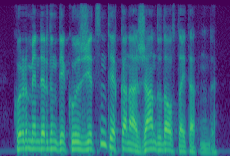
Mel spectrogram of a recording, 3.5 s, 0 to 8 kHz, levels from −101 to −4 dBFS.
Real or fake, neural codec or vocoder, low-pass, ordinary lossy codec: fake; codec, 16 kHz in and 24 kHz out, 1 kbps, XY-Tokenizer; 7.2 kHz; none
